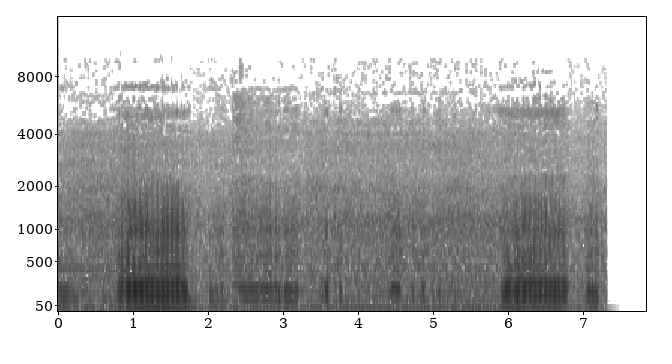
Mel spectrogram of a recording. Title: MAN SNORING LIKE BUFFALO : KHARRATA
